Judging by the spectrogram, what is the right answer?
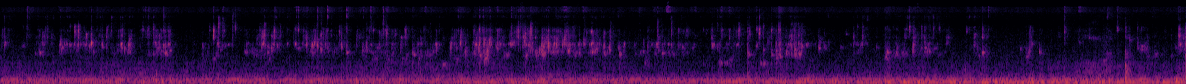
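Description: Oil drains from a Volvo during an oil change, a faint steady trickle and drip into a pan beneath a continuous low hum in a garage, with no talking.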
